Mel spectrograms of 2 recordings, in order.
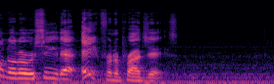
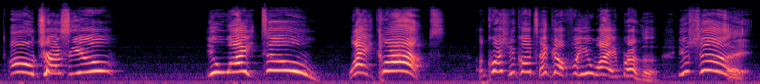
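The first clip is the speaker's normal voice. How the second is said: loud, much higher, squealing accusation; mock outrage yell; 8 semitones higher, 7 dB louder than usual. Real, not acted. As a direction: shriek it in fake betrayal.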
